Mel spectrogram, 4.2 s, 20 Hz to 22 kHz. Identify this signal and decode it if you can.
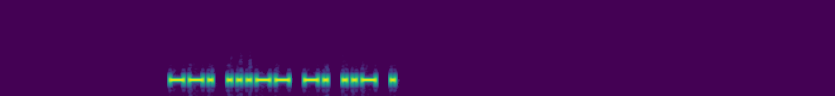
Morse code, heard as a keyed tone, about 52 wpm, 700 Hz. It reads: G3NUE
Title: DXCC-100 Call Signs - 5 Characters - Repeated 3x - 50wpm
